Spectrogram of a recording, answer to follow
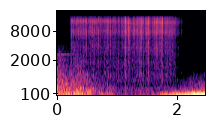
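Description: Logo-sting sound effect: a hiss of static starts suddenly and cuts off at the end, over a low rumble that builds near the end.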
